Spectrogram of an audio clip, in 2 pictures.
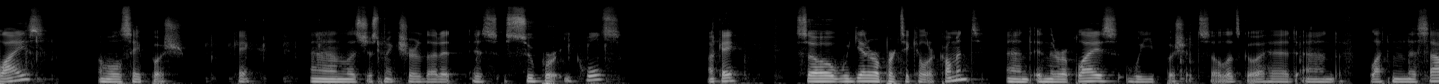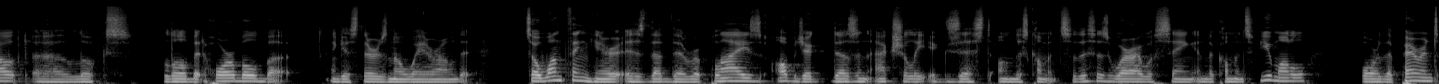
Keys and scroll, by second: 0.4 ctrl+s, 7.2 ctrl+s, 13.9 ctrl+s, 14.3 ctrl+alt+shift+l.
